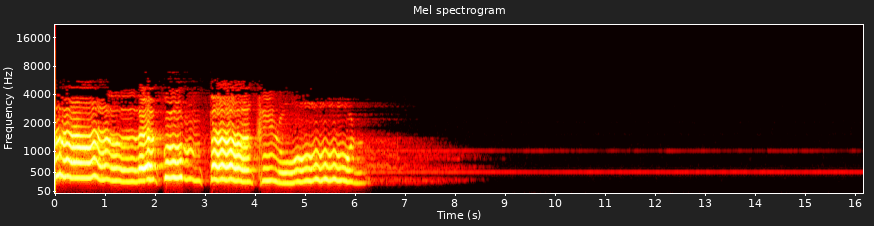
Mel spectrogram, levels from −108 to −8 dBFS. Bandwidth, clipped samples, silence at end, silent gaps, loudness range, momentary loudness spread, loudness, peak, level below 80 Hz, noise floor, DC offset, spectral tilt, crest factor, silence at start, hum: 5 kHz; under 0.1%; 10.05 s; none; 13 LU; 14 LU; -14 LUFS; -2 dBFS; under -90 dBFS; -75 dBFS; under 0.1%; -6.5 dB/octave; 16 dB; 0 s; none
